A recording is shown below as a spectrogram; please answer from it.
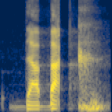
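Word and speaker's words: דבק: Le mot s'attacher, en hébreu, signifie dabak. Comme ça se prononce, D-A-B-A-Q.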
